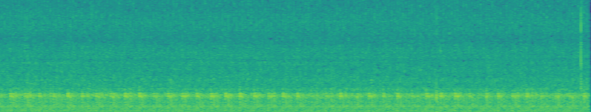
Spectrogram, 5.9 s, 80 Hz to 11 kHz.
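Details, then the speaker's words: Warmed-up Mercedes OM617 diesel idling on Liqui Moly Diesel Purge fed straight to the injection pump: even, steady idle with a soft regular chug; the nailing sound went away about two minutes in, quietest it had run. "four and a half minutes to run 40 ounces of that diesel purge through and man i wish i could run that stuff all the time this engine sounded absolutely amazing while it was running"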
